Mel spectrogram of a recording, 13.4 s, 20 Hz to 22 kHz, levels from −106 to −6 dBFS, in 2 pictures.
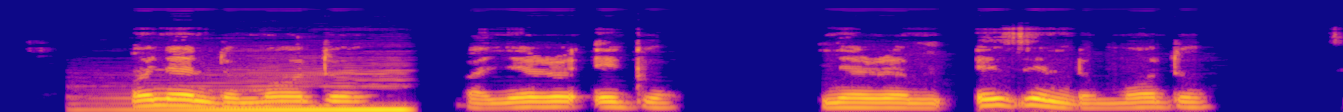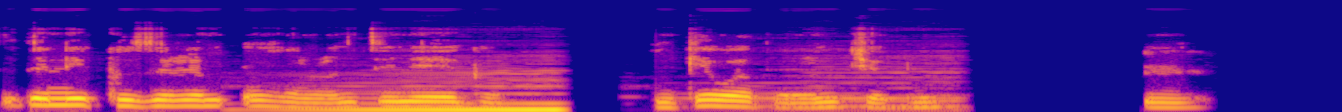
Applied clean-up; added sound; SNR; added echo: classical method Wiener filter.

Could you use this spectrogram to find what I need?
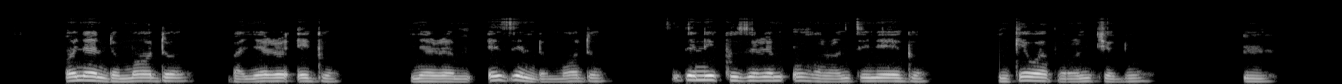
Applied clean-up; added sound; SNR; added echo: none; none; none; none.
